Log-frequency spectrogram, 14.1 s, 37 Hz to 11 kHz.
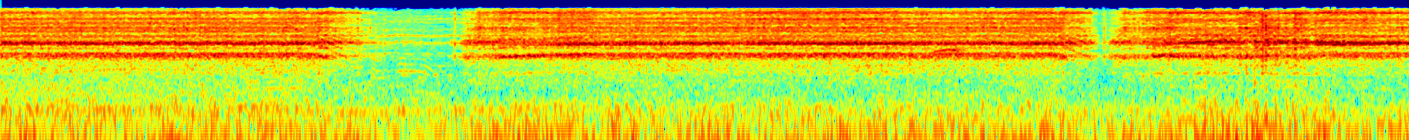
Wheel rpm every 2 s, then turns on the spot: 160, 110, 90, 160, 160, 110, 160.
none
